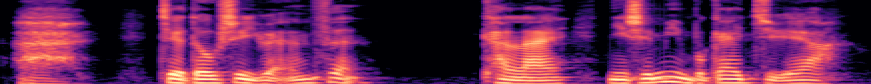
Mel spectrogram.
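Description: Speaking a bit slowly in a mid-range voice, a man plays a young male insect in a kids' audio storybook, lightly acted. The character is sensible and caring, chiding gently and steadily.

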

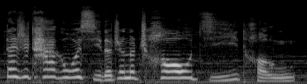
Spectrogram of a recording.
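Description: A woman's voice: high voice, sing-song, a little slow. A woman in a casual chat, asking questions and recounting experiences, repeating herself for emphasis. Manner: informal, emphatic repetition. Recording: music playing behind the talk.

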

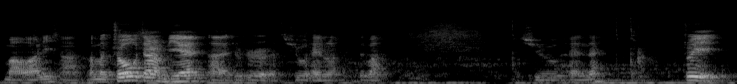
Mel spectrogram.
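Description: A man teaching Japanese vocabulary, explaining each word and asking rhetorical questions, with many drawn-out "ah" fillers. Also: on the low side, animated, vocal fry, fairly bright tone, lo-fi sound. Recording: roomy echo, mic at a distance, faint ambience.

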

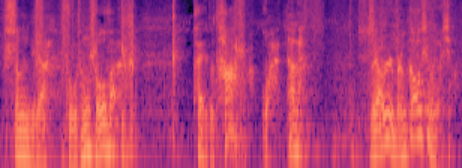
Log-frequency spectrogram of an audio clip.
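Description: A man's voice: mid-range voice, big pitch swings, moderate pace, noisy background, close to an everyday voice. An actor playing a crude, scheming, irritable man of a wealthy household in a period TV drama, with a Beijing accent and earthy swearing. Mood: callous.

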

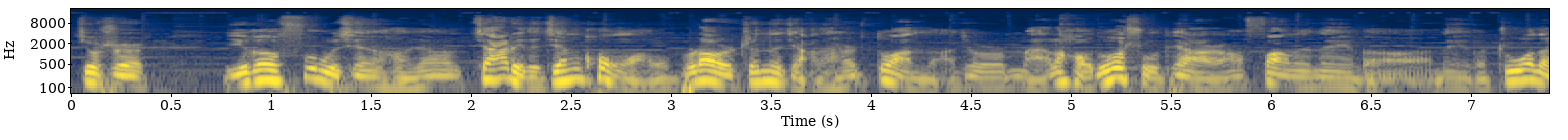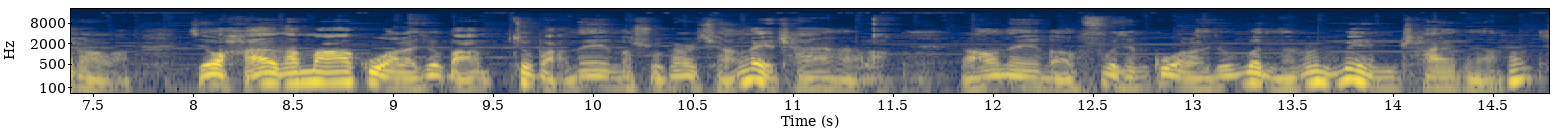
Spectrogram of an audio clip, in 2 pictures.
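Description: A man's voice: on the low side, quick pace, breathy edge, soft background music. A man, co-hosting a casual chat about internet memes and telling anecdotes in colloquial slang. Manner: animated storytelling with colloquial slang. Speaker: podcast co-host.

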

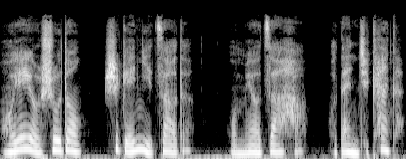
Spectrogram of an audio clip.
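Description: A woman's voice: mid-range voice, a little fast, a little mellow, no echo, close to an everyday voice. A woman voicing a clumsy, devoted male monkey who speaks earnestly and eagerly.

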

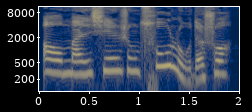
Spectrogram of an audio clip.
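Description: High sing-songy woman reading a kids' story slow, very dry close sound. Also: no room sound. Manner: slow, lilting, expressive.

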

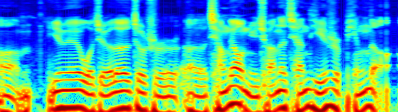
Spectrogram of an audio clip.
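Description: A man's voice: on the low side, fairly even intonation, normal speed, darkish tone. A man with a Beijing accent hosting a casual podcast in a wry, colloquial way. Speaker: podcast host.

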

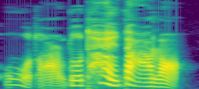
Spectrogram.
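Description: A woman's voice: fairly low pitch, wildly swooping pitch, unhurried, vocal fry, pushed and bright, voice pushed down, heavily acted. A woman voicing a glum young male pig in a children's storybook reading, speaking in a mopey, downcast way.

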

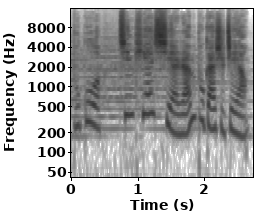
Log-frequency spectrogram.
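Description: A woman reading a children's storybook aloud as the host of a children's program, gentle and measured. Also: on the high side, big pitch swings. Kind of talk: scripted storybook narration. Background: faint music.

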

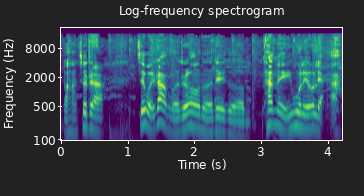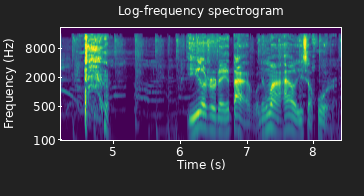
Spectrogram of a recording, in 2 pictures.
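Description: A man's voice: fairly high pitch, expressive, normal speed, pauses often, soft background music. A man with a Beijing accent tells a story in a casual, rambling way, swearing freely and often restarting his sentences. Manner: profane, rambling, frequent restarts. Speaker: vlogger.

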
